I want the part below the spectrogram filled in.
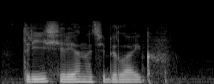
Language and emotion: Russian, neutral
